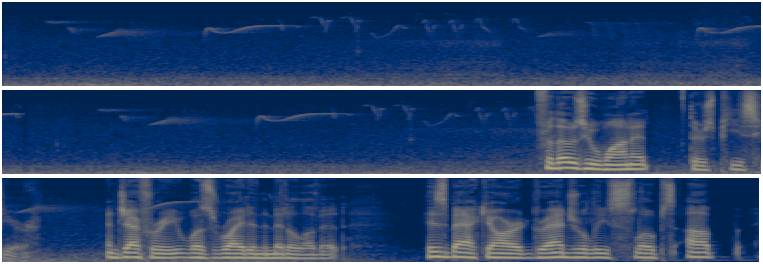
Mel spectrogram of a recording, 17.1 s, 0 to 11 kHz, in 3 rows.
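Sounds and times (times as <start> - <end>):
steady low rumble of wind or ambient noise: 0.0 - 15.9
quick scattered bird chirps outdoors: 0.0 - 16.6
birds giving rising whistles outdoors: 0.3 - 13.4
speech: 9.8 - 16.8.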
